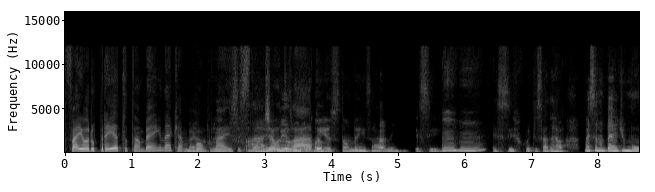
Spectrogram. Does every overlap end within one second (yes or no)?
no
